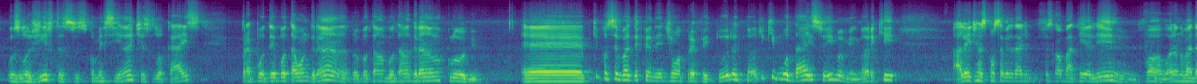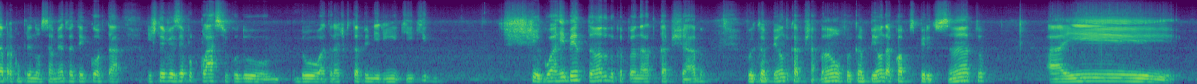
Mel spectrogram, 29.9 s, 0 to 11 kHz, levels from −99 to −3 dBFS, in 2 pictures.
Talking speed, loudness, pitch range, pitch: 175 wpm, -23 LUFS, 120-145 Hz, 130 Hz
